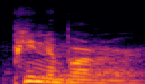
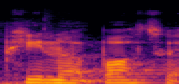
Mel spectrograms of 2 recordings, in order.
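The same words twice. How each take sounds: First: It is said in an American accent. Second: It is said in a non-American accent. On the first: "they're like" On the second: "We're just like"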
